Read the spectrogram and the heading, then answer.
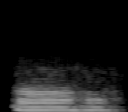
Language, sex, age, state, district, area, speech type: Odia, female, 60+, Odisha, Cuttack, urban, conversation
